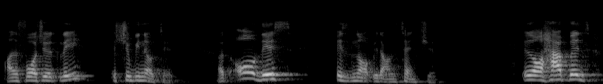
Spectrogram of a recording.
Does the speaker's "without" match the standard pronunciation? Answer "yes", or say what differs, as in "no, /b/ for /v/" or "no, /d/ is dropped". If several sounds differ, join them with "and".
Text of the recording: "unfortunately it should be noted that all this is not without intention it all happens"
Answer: no, /t/ is dropped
